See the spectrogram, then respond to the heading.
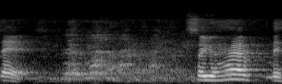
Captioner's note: laughter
